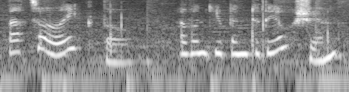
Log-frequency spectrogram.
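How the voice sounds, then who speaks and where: Woman as a high, animated teenage schoolgirl. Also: brisk, music in the background. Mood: friendly, curious. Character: cheerful teenage Japanese schoolgirl, easygoing and curious. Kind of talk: audio drama acting.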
